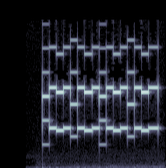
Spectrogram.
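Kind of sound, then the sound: signal or alarm, mobile phone ringtone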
